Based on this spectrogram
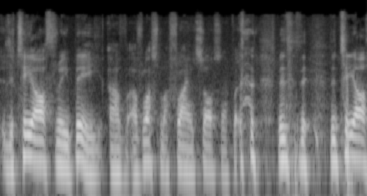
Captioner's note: laughing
